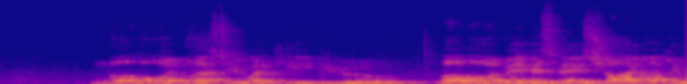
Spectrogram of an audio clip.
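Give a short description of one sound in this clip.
A man chants loudly in an echoing hall.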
